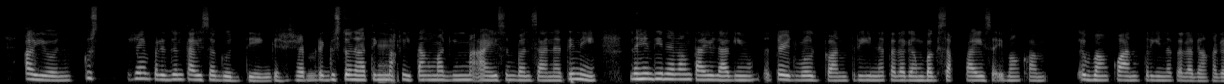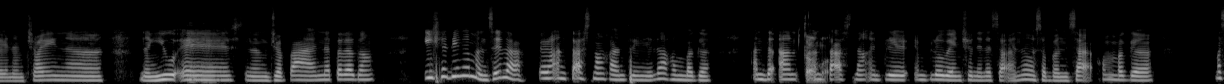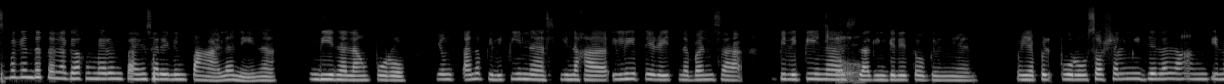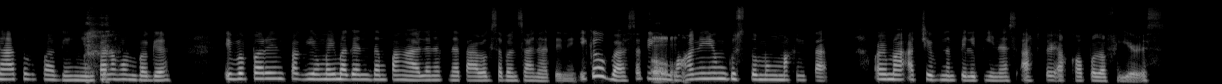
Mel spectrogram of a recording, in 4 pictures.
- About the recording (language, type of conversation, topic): Filipino, unstructured, Paano mo gustong makita ang kinabukasan ng ating bansa?
- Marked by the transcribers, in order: tapping; in English: "third world country"; other background noise; in English: "illiterate"; chuckle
